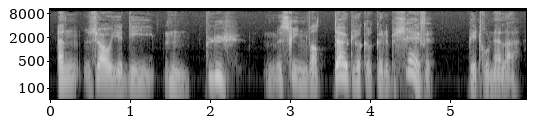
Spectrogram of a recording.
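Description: Pompous, nervy storybook mayor, played by a male narrator: fussy, hemming, stammering, formal, with a rough gravelly edge. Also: mid-range voice, wildly swooping pitch, unhurried, darkish tone, no echo, pitched above the performer's own voice, exaggerated voice. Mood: hesitant. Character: flustered, pompous mayor, adult man, nervously fussy. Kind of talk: children's story character voice.

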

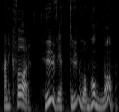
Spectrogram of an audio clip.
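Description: An actress playing a brisk, dry-witted town hall clerk in a period audio drama. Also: female voice, mid-range voice, very animated, husky. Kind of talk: period radio drama acting.

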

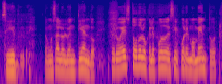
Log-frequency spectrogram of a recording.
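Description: A man's voice: medium pitch, fairly quick, dark tone, dry recording, lightly acted. A man playing a polite, apologetic young police officer with a Central American accent, speaking formally and hesitantly in a radio drama. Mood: apologetic, firm. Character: polite, apologetic local police officer bearing bad news.

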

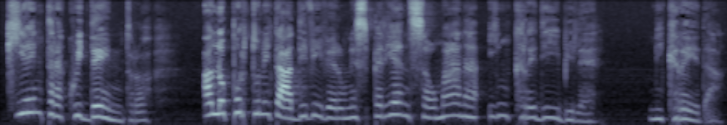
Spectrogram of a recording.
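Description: A woman's voice: fairly high pitch, expressive, a little slow, darkish tone, slightly rough. Woman playing a welcoming, chatty female prison official. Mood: earnest. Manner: talkative, earnest.

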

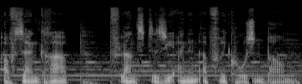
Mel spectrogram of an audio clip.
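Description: A man narrating a science fiction radio drama as a grave, measured chronicler with a gravelly voice. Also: extremely low pitch. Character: grave chronicler of a space colony's history. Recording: music under the narration. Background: music.

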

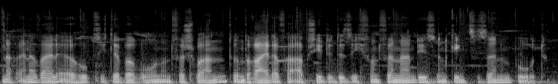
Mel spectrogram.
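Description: A sober crime story narrator with a low, heavily creaking voice. He tells events matter-of-factly in scripted radio drama style, over clearly audible music. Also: level tone, a little fast. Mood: sober narration.

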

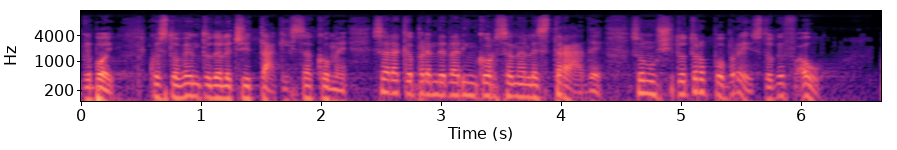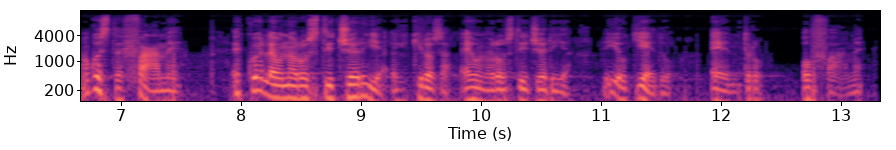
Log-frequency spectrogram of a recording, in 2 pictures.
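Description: Un attore che interpreta un giovane barone ingenuo ed eccitabile, appena arrivato in città, in un monologo comico teatrale pieno di esitazioni e ripetizioni. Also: male voice, mid-range voice, natural voice. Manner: chattering, hesitant, repeating himself. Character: naive, excitable young baron, newcomer gawking at the city.

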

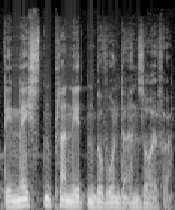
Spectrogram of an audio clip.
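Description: A man narrating a scripted children's story in a German radio play, with measured storytelling. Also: low voice, a little mellow, soft background music.

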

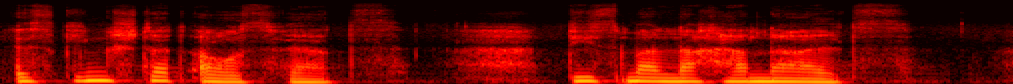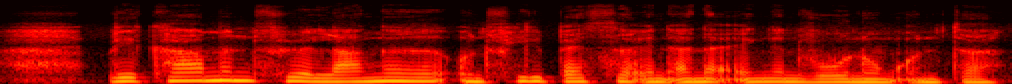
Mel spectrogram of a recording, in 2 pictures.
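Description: A man reading literary prose for a radio drama in a measured, deliberate way. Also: fairly high pitch, warm tone, slightly rough. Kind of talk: literary narration, radio play.

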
